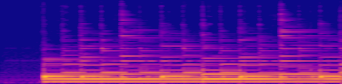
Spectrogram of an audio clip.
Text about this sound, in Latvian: Lai skan dziesma!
